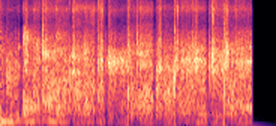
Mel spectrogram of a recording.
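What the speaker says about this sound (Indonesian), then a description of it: "Ya, tepuk tangan semua." A sixth-grade classroom of students clapping together, a dense, loud burst of hand claps lasting about two seconds before cutting off abruptly.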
